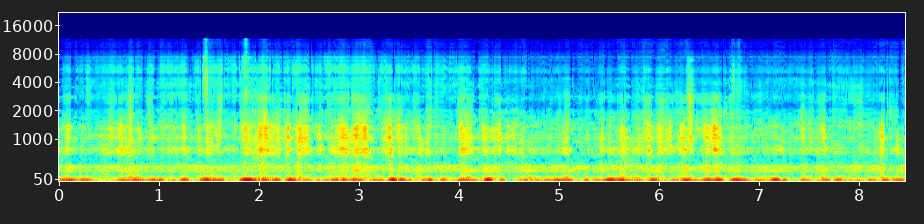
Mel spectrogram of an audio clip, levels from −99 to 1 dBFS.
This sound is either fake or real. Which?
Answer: fake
